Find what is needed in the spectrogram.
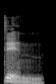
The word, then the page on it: din: anglais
